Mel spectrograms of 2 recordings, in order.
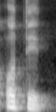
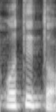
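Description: First: Said in the usual way. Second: অতীত as o-tee-to; without hasanta. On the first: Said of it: "হসন্ত দেওয়াতে উচ্চারণ হলো". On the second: Shown as a demonstration. Teacher showing a missing hasanta, অতীত said o-tee-to. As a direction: add a final o to অতীত. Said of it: "তয়ের নিচে হসন্ত না দিলে".

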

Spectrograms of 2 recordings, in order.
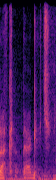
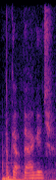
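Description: First: Mock support-group confession, softer. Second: Said in the usual way. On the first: Teacher mimicking a support group member, mock confession. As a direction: introduce yourself to the group, sheepish and hushed. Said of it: "Hi, my name's Judd".

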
